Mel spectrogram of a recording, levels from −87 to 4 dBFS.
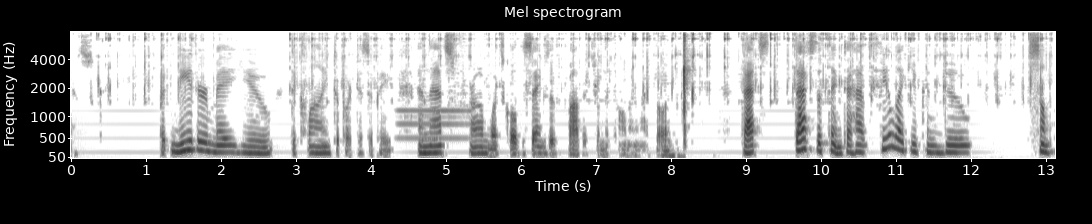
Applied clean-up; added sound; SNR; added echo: classical method spectral subtraction.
